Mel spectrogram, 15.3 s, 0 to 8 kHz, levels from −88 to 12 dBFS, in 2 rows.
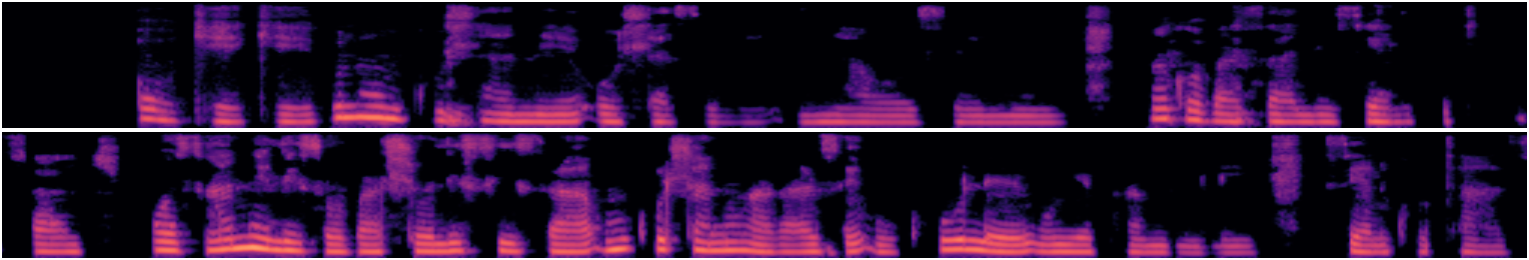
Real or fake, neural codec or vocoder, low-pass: real; none; 7.2 kHz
